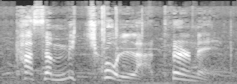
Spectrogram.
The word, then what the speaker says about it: Casamicciola Terme: Pronunciation down now. Casamicciola Terme.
